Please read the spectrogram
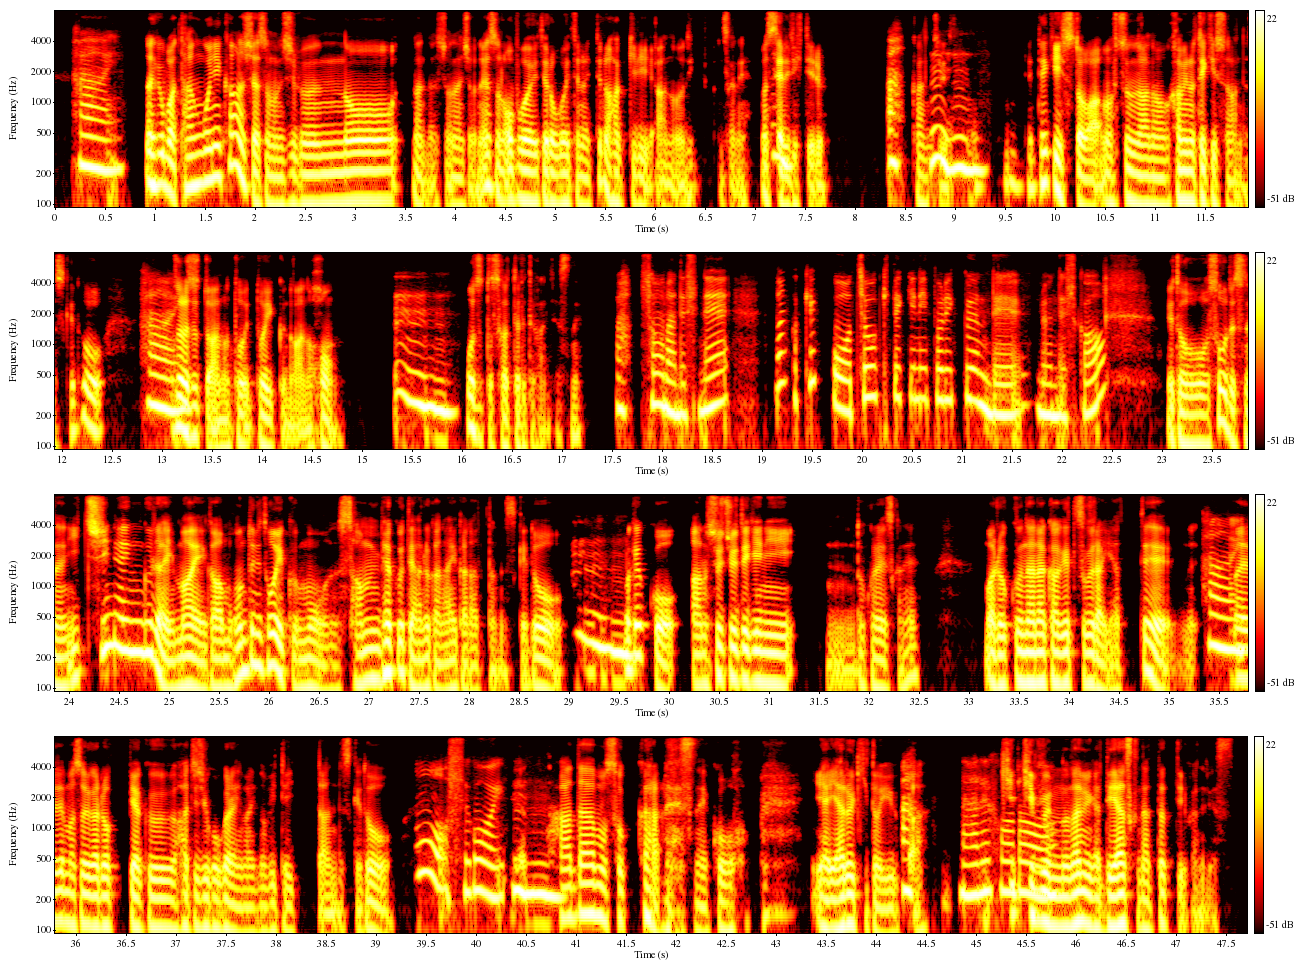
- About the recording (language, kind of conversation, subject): Japanese, advice, 気分に左右されずに習慣を続けるにはどうすればよいですか？
- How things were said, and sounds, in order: unintelligible speech; laughing while speaking: "そっからですね"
